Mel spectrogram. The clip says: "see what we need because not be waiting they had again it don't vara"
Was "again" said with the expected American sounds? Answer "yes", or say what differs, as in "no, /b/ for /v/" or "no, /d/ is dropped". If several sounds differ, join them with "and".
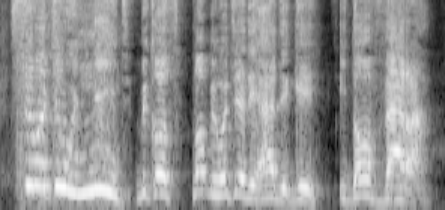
no, /n/ is dropped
